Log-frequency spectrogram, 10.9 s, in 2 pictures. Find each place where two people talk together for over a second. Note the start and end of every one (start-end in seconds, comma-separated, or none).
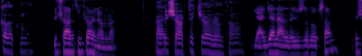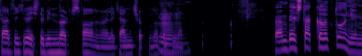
none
